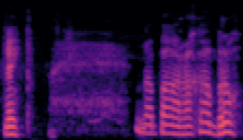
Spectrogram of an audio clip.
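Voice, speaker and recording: Friendly office bro, young guy, radio drama, bit high pitched, lo-fi. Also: steady tone, takes it slowly, dry recording. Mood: friendly, concerned. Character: friendly, caring young male office buddy. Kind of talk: Ilocano radio drama acting.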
